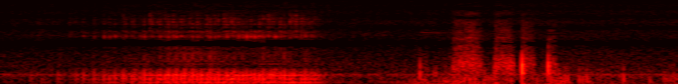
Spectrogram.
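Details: Oberon, a sleeping puppy whose loud snoring keeps Tyson awake, lets out one long, rough, low drawn-out snore lasting about a second, followed by a few soft clicks and snuffles indoors.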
